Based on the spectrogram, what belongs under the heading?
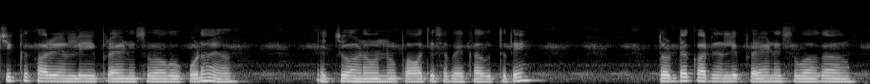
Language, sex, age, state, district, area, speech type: Kannada, male, 45-60, Karnataka, Tumkur, urban, spontaneous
